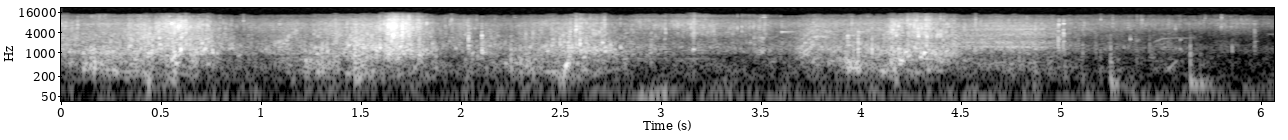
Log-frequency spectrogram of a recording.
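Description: Water sloshing and splashing in repeated surges about every second or two, with a few light knocks.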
